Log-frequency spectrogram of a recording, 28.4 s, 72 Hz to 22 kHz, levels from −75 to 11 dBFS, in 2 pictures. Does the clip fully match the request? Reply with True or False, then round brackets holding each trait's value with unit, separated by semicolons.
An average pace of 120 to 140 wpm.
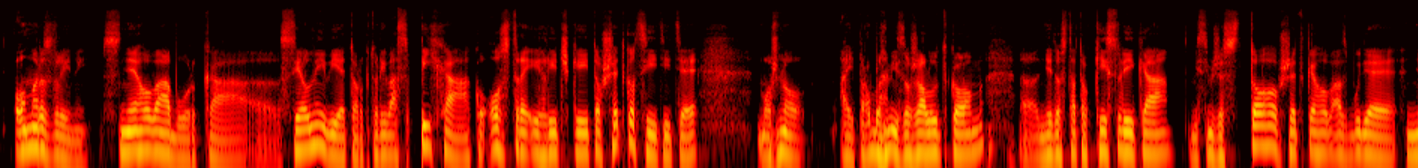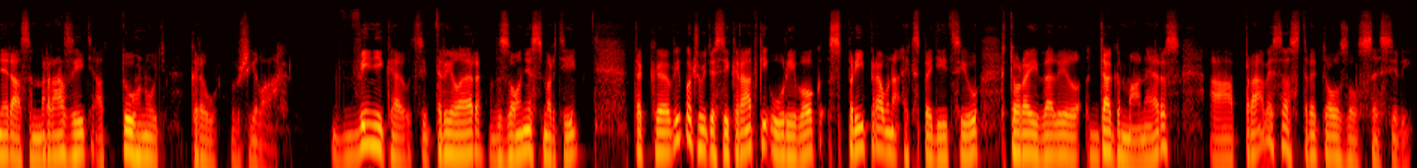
True (125 wpm)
